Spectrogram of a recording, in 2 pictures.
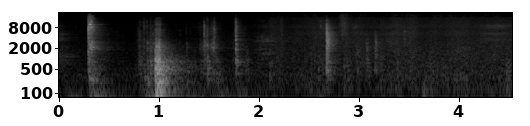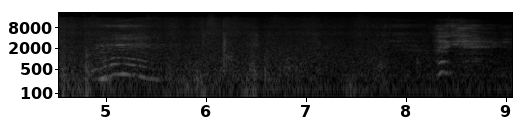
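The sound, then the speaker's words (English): A door swings shut with one solid thud, surrounded by a few sharp latch clicks and knocks. A child's faint babbling follows in otherwise quiet surroundings. “I'm gonna shut the door.”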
